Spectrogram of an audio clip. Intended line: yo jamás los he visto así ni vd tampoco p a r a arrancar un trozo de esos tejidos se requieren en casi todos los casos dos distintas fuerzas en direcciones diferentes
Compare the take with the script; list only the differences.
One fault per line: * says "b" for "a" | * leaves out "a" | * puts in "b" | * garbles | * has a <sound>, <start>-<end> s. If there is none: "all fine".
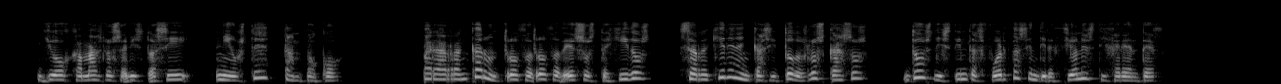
* puts in "trozo"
